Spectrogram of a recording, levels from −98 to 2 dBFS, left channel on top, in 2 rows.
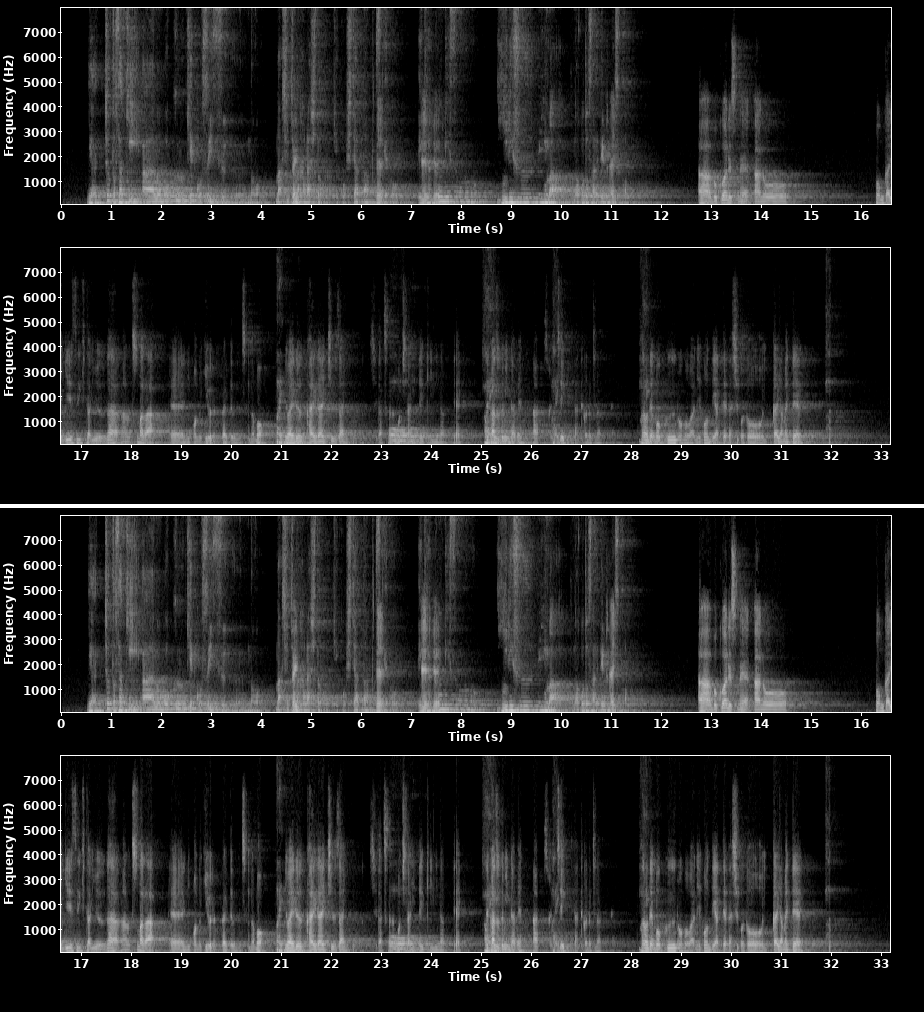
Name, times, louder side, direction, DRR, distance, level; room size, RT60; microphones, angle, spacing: voice 1, 0.5-4.0 4.3-6.7 7.1-8.3 8.7-11.1 20.9-21.1 23.1-23.9 25.0-25.3 26.4-26.6 28.2-28.4 31.9-32.0, equal, 15° right, 5 dB, 1.5 m, -33 dB
voice 2, 7.2-7.6 8.8-9.0 11.0-11.1 12.7-14.5 16.3-18.5 18.8-20.6 21.1-22.4 22.9-23.0 23.5-24.6 25.1-27.4 28.1-31.4, right 3 dB, 35° right, 17 dB, 0.5 m, -32 dB
22.0 x 18.0 x 8.8 m, 2.7 s
head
